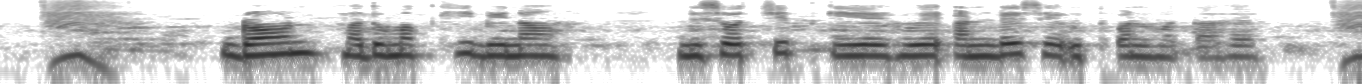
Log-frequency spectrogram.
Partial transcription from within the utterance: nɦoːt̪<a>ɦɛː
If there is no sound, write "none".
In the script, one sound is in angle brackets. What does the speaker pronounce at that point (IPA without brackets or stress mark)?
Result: a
